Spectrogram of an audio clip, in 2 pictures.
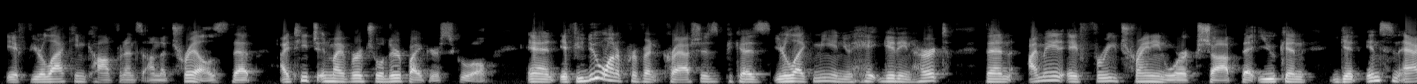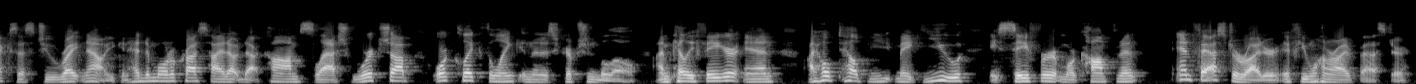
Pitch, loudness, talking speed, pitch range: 130 Hz, -16 LUFS, 180 wpm, 120-150 Hz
